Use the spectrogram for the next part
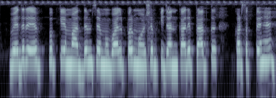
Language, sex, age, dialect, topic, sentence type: Hindi, female, 18-24, Awadhi Bundeli, agriculture, question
